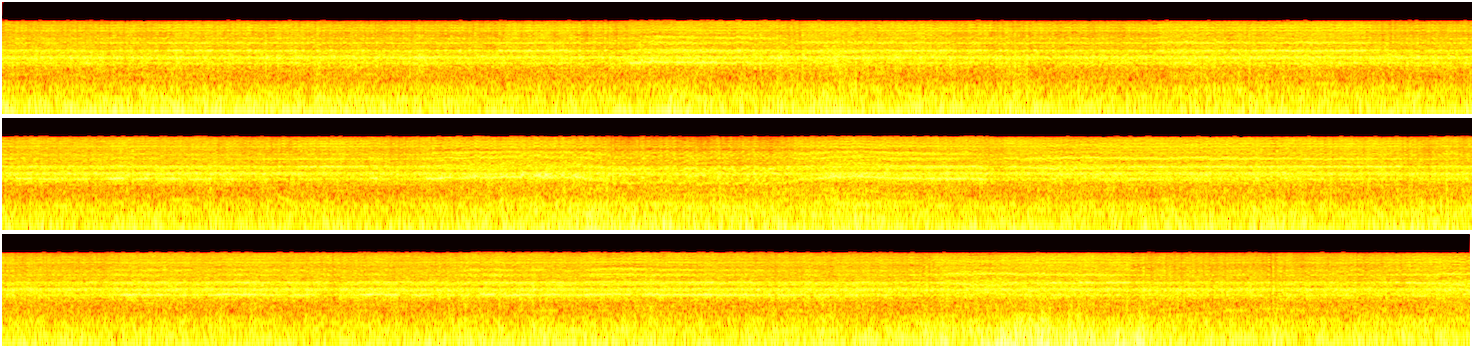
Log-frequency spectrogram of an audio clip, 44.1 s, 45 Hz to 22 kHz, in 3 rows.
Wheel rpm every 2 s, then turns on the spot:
200, 200, 200, 200, 200, 190, 200, 200, 200, 200, 150, 180, 200, 200, 200, 200, 200, 200, 200, 200, 200, 200.
none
